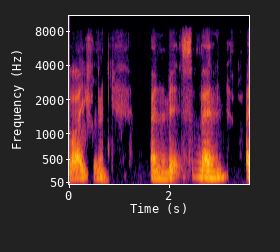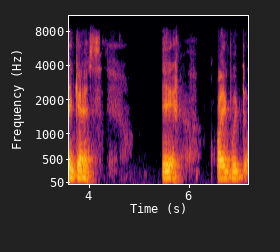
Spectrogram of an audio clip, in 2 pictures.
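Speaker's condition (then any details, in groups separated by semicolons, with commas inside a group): Cerebral palsy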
